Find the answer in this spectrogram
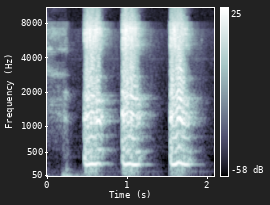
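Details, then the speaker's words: Three harsh, barking, seal-like coughs in quick succession, the typical barky cough of croup. "the child seems to have difficulty breathing he sounds like a seal when he coughs"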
